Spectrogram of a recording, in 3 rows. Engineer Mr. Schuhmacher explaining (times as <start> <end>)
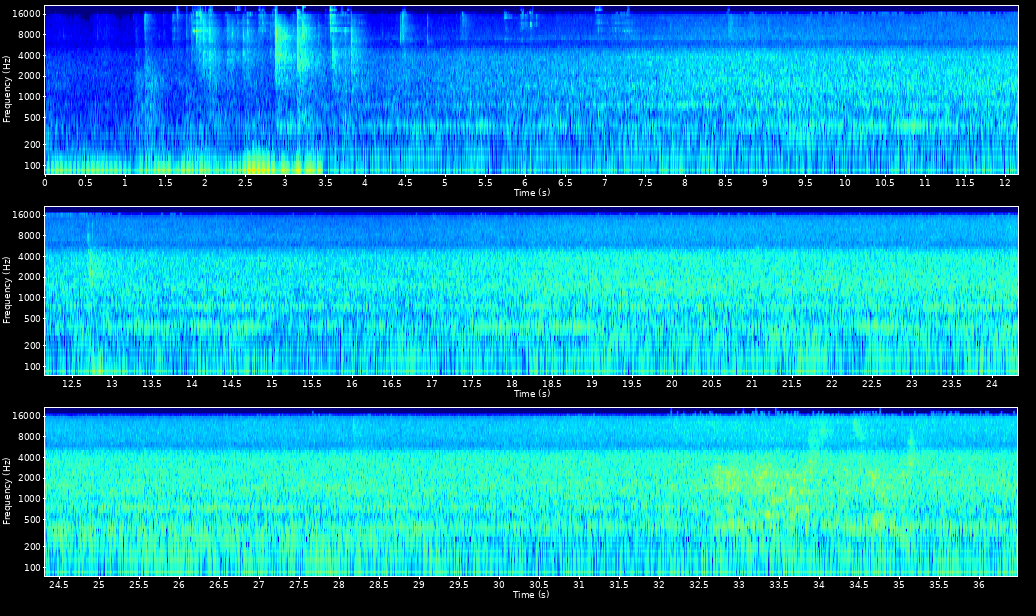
32.6 35.8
